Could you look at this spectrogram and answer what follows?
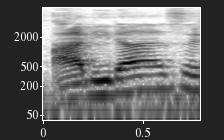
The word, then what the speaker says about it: Adidas: On some more, like, hey, I just found out it's like pronounced Adidas or some shit. – Well, that's been like that. – I didn't know that. I didn't know we were like pronouncing or like whatever. – Well, but that's like the I guess because it's a what is it, German? – Yeah. – It's German, yeah.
